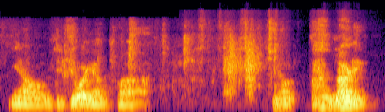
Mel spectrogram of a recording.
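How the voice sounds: A man talks at a fairly slow pace in a fairly low pitch, his tone dark and mellow with a husky, rough edge. His intonation is lively.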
